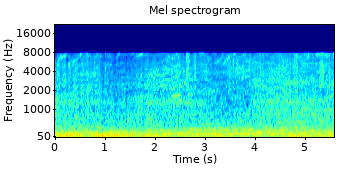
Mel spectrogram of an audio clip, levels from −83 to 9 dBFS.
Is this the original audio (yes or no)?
yes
